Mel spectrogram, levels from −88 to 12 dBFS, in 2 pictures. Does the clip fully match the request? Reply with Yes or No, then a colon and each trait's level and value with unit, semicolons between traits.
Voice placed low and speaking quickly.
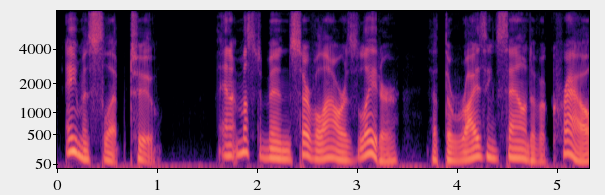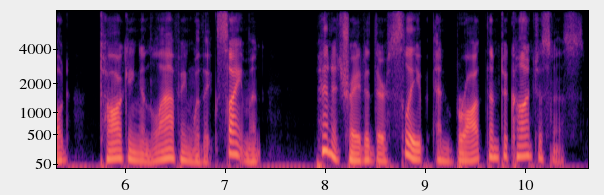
No: low, 120 Hz; average, 175 wpm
